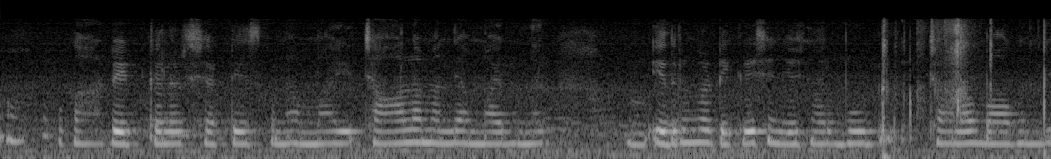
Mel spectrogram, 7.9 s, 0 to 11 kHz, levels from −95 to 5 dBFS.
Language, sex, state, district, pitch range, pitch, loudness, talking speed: Telugu, female, Andhra Pradesh, Anantapur, 220-230 Hz, 225 Hz, -36 LUFS, 130 wpm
